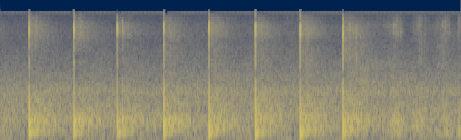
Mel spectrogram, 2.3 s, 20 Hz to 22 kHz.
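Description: Fingertips tapping on an Air Jordan 13 sneaker's heel and midsole in a quick even rhythm, about four to five sharp clicks a second.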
